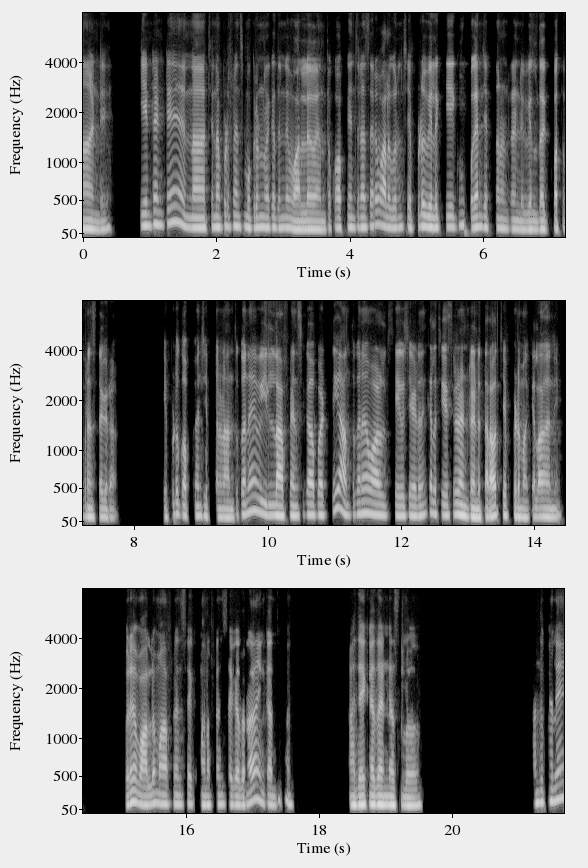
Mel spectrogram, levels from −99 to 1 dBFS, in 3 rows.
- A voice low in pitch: Yes, low, 130 Hz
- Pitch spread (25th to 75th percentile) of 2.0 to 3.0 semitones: No, average, 3.4 semitones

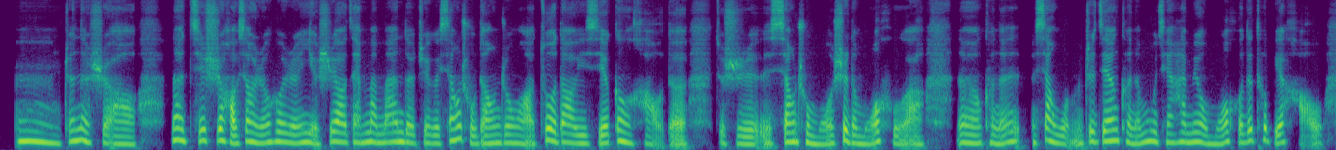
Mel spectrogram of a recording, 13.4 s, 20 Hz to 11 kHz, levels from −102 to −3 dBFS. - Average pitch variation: Yes, average, 3.6 semitones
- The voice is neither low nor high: No, high, 195 Hz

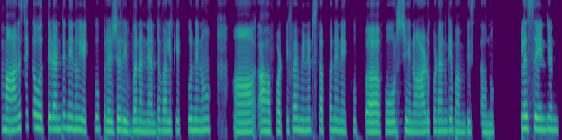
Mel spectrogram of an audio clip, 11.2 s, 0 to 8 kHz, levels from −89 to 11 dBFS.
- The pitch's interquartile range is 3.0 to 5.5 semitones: No, narrow, 2.6 semitones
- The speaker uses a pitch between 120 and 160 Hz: No, high, 220 Hz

